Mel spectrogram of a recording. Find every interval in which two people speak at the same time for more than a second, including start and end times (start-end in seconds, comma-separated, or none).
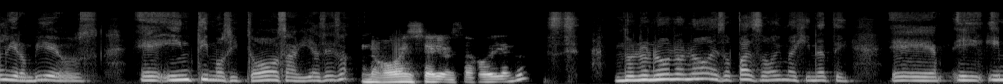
none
